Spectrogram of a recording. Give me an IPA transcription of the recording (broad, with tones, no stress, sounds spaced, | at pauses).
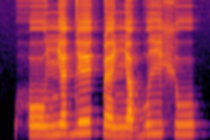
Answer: h oː˨ ɲ ɛ˧ d eː˦ k͡p ɛ˨ ɲ a˨ ɡʷ iː˦ ʃ u˦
